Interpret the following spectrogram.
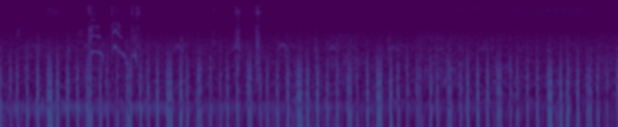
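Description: A domestic cat close to the microphone gives two short chirping meows about a second in and a brief higher call a little later, over a steady, rapidly pulsing low rumble.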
